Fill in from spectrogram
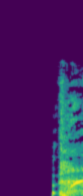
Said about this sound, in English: God damn you. You cursed me with the cough. That wasn't coming on.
